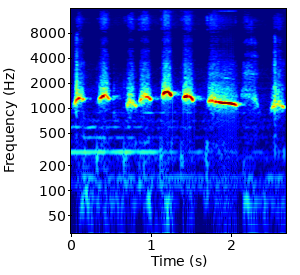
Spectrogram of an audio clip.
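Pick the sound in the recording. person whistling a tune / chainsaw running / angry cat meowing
person whistling a tune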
